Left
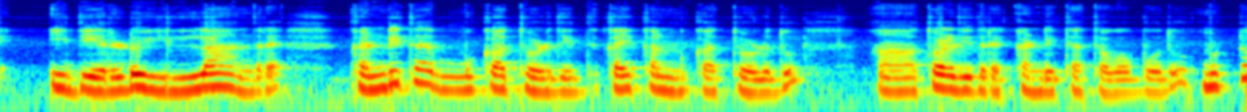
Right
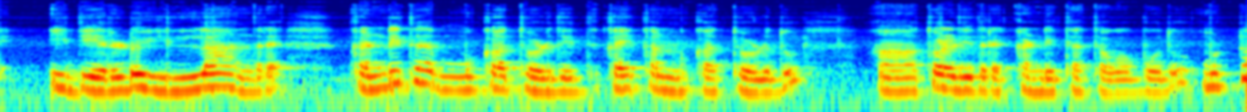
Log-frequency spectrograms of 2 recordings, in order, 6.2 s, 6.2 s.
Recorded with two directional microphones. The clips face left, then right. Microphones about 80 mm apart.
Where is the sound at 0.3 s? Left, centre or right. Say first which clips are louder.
Left 3 dB; left.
